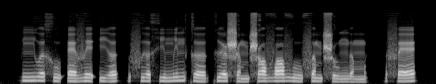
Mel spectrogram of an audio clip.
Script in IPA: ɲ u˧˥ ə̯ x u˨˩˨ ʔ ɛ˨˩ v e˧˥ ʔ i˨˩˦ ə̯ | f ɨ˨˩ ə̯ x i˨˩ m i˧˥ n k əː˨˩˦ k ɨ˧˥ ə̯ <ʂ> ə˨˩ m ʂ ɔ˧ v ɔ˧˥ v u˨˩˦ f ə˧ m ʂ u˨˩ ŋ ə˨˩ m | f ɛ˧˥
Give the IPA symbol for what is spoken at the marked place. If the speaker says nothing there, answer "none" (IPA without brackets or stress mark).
ʂ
